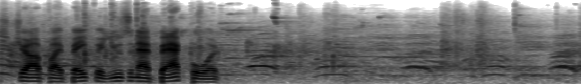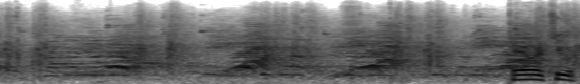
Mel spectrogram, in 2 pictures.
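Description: A crowd murmurs in a large echoing gym.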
